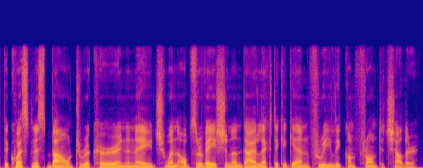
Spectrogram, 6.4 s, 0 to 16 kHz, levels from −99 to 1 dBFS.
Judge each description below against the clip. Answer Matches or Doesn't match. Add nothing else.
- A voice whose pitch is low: Matches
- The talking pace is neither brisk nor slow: Matches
